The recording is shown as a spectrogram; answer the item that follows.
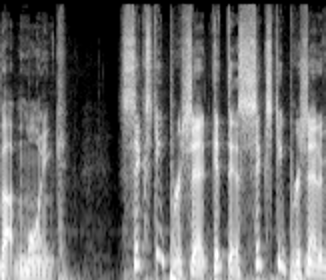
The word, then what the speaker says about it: Moink: It's spelled m o i n k. That's moo plus oink put together.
